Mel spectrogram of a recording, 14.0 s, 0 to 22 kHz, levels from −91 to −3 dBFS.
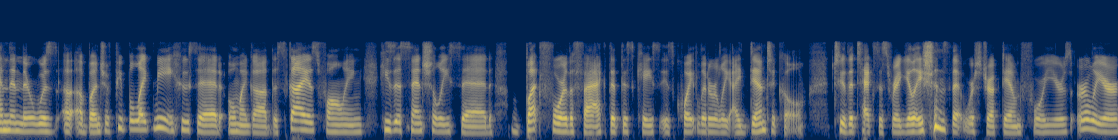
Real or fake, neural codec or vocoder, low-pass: real; none; 7.2 kHz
